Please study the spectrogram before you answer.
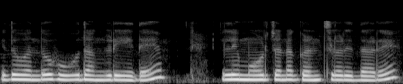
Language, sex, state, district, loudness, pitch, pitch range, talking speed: Kannada, female, Karnataka, Bangalore, -12 LUFS, 215 Hz, 205-225 Hz, 120 wpm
